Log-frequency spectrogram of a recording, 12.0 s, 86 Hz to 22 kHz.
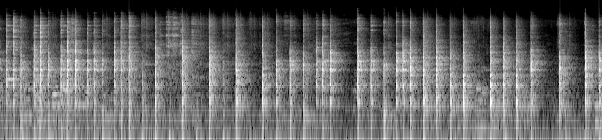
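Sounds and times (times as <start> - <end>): cleaver chopping on metal tray: 0.0 - 12.0.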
